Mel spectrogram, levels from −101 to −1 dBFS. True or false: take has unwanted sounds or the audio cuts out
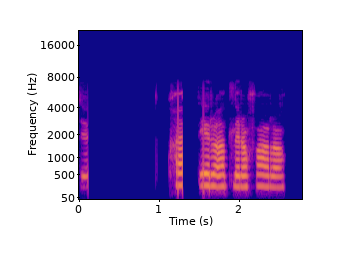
true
